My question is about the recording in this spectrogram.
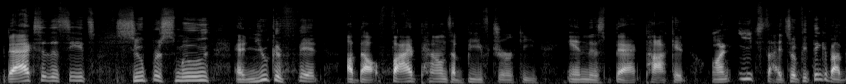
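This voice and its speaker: A man's voice: medium pitch, no room sound. A man hosting a playful, jokey walkaround review from inside a pickup truck at an event. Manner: jokey, playful, upbeat salesman-like patter. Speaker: car reviewer host. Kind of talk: enthusiastic vehicle walkaround.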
